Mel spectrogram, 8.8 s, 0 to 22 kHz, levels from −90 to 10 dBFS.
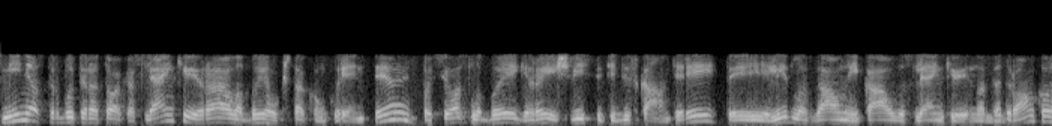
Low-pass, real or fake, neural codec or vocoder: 3.6 kHz; real; none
